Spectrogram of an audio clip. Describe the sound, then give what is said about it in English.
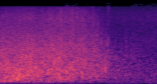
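Ocean waves crash against the shore in a broad, hissing rush of surf that swells loudly, then drains away and softens over a second or so. There is no talking. “Now imagine the waves of the ocean crashing against the shore in perfect rhythm.”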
